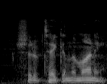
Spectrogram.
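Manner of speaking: low, soft rueful deadpan.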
